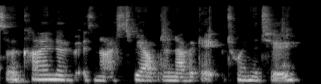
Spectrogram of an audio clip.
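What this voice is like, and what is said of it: Australian accent, not Belfast. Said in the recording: “that's not a Belfast accent ... I am from Australia”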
